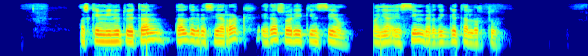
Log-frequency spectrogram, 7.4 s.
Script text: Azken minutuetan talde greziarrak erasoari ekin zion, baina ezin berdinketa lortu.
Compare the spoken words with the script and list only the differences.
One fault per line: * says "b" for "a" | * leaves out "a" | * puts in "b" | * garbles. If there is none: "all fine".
all fine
